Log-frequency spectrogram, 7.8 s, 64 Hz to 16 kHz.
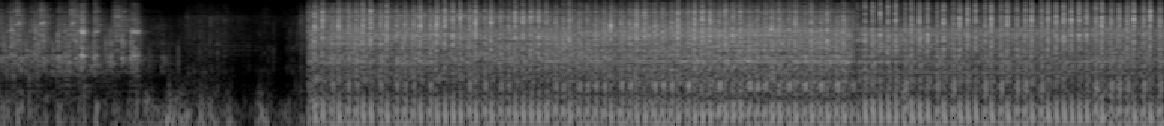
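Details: Coleman Powermate 5000-watt generator, sat a couple years, after oil change, fresh gas, cleaning and new fuel line clamp: single-cylinder engine chugs at a slightly uneven beat after a brief stumble; running weak, cause not pinned down.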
